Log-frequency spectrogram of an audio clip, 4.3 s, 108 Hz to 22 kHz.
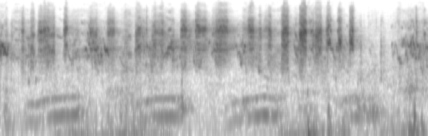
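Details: Budgies chirping on 9 March 2024, with steady high, sharp twitters over four low, two-part coos spaced about a second apart.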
